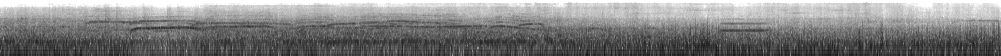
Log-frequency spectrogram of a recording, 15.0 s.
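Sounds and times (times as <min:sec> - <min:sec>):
train coaches rumbling and rattling: 0:00.0 - 0:15.0
high squeal: 0:01.2 - 0:08.2, 0:10.7 - 0:11.7, 0:14.2 - 0:15.0.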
